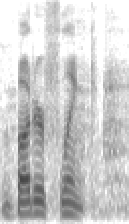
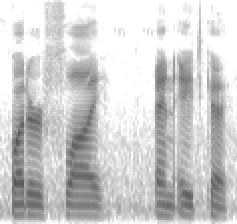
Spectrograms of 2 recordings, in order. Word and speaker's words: ButterfliN8k: hashtag butterflink, or butterfly N8K. So it's spelled butter, B-U-T-T-E-R, F-L-I-N-8K. So it's a combination of butterfly and my original Xbox Live gamertag, IN8K.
